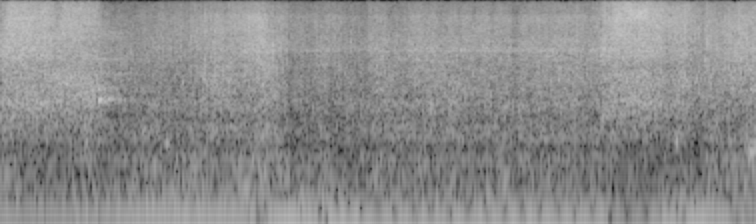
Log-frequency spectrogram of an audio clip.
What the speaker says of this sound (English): There's our dirty water coming out.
